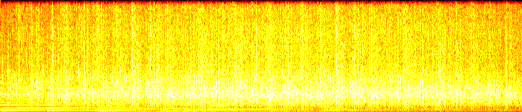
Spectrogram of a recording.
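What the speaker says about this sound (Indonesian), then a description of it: "kita kasih tepuk tangan dan semangat" A studio audience at a dangdut television show breaks into sustained applause, a dense, loud, even roar of clapping that holds steady throughout, with faint music tones lingering underneath.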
